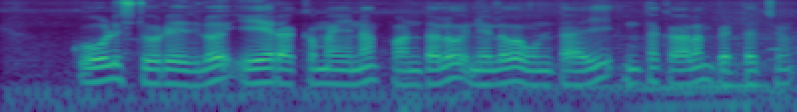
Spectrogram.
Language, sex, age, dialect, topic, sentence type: Telugu, male, 18-24, Southern, agriculture, question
